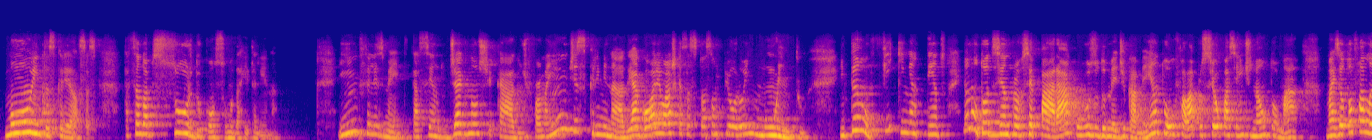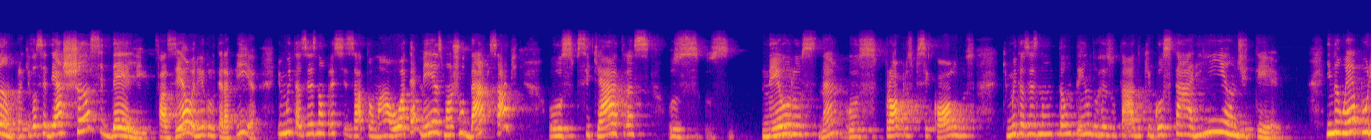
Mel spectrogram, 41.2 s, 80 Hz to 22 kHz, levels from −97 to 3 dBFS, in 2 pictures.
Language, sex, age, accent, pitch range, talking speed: Portuguese, female, 40-59, Brazilian, 195-275 Hz, 145 wpm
